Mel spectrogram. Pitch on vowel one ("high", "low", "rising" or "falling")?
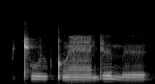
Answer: low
